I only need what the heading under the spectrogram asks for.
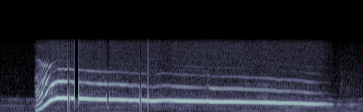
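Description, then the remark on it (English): A human voice imitates a wolf, giving one long, loud howl that swoops up quickly and then glides slowly downward for several seconds before fading, with no talking around it. “So gently breathe deep and allow all of us to howl and allow all of us for our howling to be heard as love, peace, and healing.”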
